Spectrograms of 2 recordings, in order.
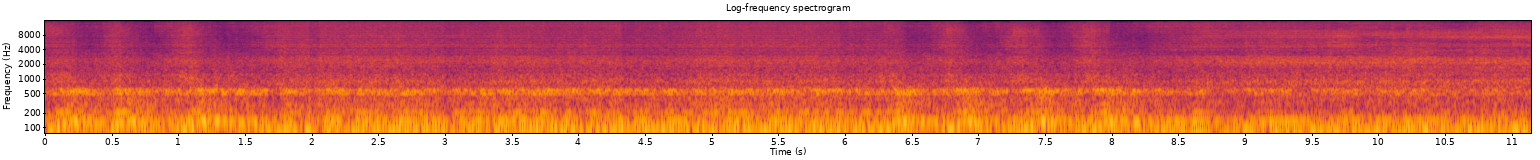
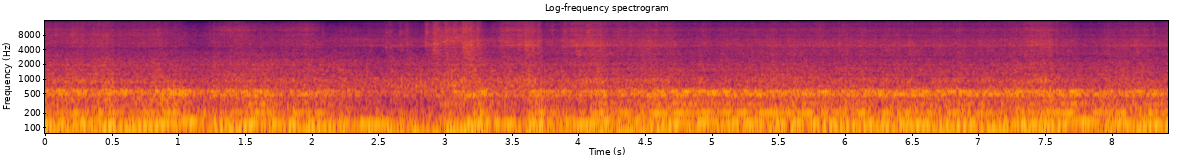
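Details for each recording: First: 1978 Dodge D200 with a 451 ci big-block Mopar V8, first cold start on a new Edelbrock VRS 850 carb at out-of-box settings: deep, fairly steady lopey burble, no knocks. Idle a little slow, floats slightly high; normal idle. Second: Cold 451 cubic-inch big-block Mopar in a 1978 Dodge D200 on first start with a new Edelbrock VRS 850 carburetor, out-of-box settings: deep, steady burble with lazy, slow idle and no misses; float levels look a bit high.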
